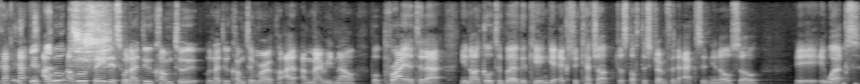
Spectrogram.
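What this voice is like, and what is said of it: British accent. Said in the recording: “that British accent ... It sounds so regal, and at times it sounds sexy”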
